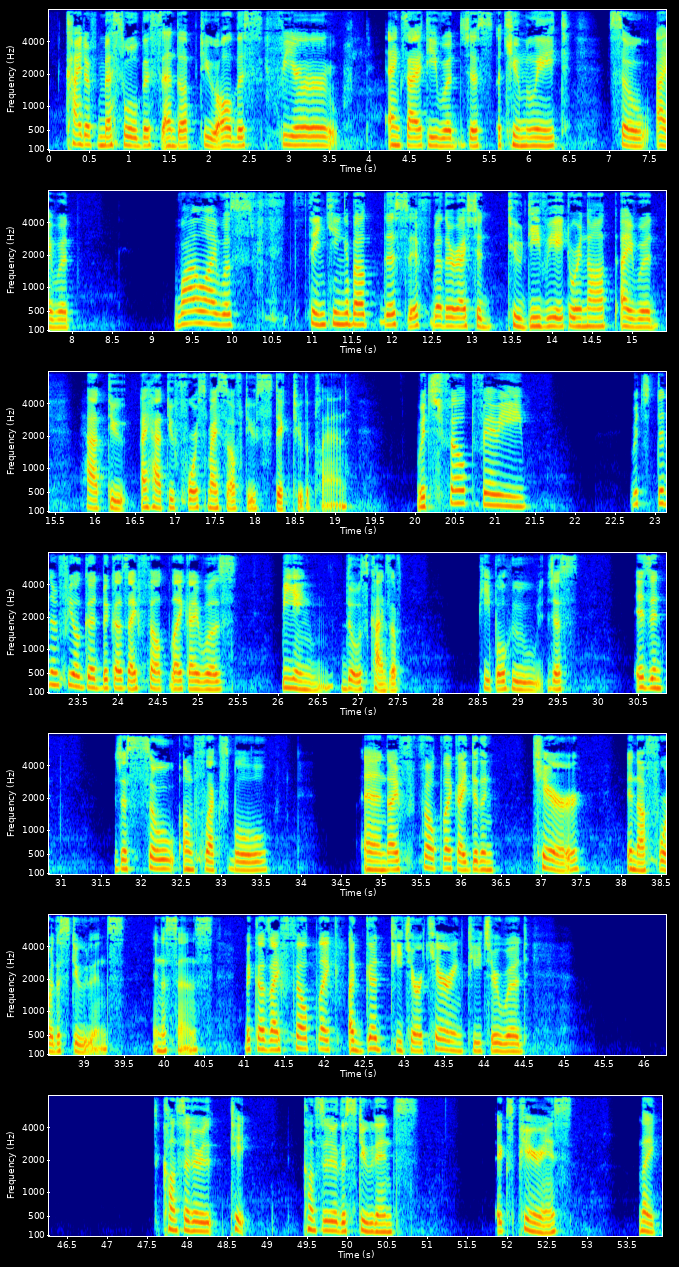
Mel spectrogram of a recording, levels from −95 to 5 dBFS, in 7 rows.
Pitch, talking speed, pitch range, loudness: 185 Hz, 115 wpm, 170-200 Hz, -19 LUFS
